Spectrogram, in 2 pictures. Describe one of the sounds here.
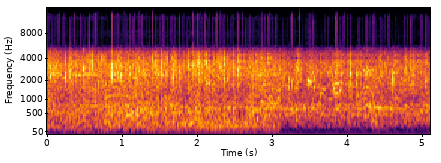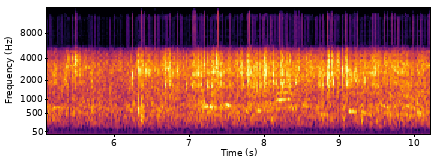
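Spray paint cans hiss in short bursts close by.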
